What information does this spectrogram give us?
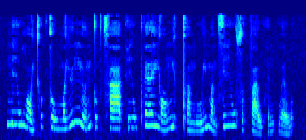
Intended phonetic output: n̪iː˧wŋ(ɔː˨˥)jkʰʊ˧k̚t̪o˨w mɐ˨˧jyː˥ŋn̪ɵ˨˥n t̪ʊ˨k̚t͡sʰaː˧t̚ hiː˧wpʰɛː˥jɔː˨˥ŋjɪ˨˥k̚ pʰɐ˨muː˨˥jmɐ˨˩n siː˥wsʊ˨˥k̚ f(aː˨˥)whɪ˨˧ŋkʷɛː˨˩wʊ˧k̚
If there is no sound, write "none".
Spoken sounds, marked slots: ɔː˨˩, aː˨˩

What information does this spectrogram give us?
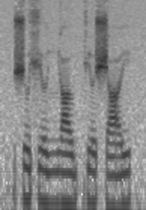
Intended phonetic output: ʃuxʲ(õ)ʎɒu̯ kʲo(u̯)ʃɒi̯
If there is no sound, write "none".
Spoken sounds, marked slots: o, none

